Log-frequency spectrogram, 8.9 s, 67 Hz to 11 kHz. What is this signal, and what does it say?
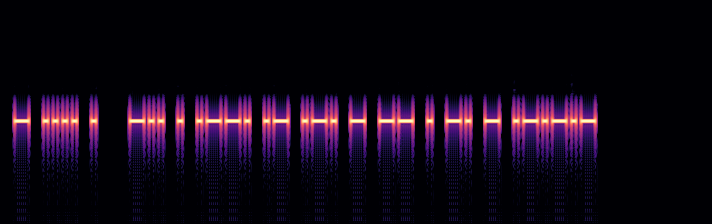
Morse code, heard as a keyed tone, about 20 wpm, 700 Hz. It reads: THE DEPARTMENT.
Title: Sentences with 3-Word Phrases - Spoken Beginning - 20wpm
